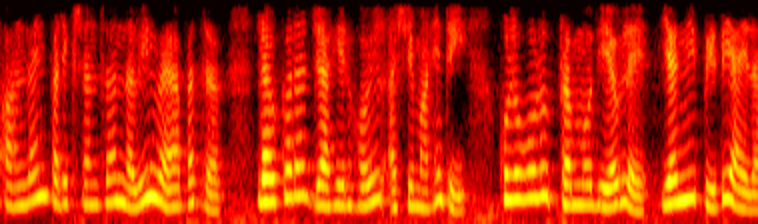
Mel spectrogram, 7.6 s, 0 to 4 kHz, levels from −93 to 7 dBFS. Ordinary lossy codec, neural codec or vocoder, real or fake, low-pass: MP3, 32 kbps; codec, 24 kHz, 0.5 kbps, DualCodec; fake; 3.6 kHz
